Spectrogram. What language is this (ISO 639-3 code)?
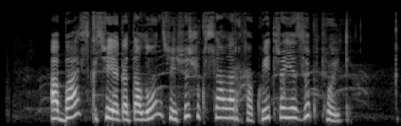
abk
